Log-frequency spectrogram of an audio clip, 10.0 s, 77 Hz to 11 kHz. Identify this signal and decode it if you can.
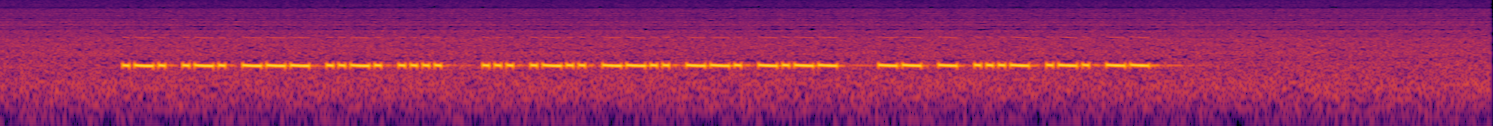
Morse code, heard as a keyed tone, machine-sent, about 30 wpm, 820 Hz, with room echo. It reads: RROFH SLZGY MTVRM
